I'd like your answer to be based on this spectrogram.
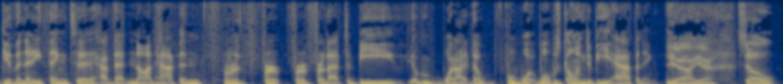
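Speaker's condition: Stuttering; vocal contusion and major concussion, seen by neurologist, chiropractor, physical therapist; 12 years since injury, in speech therapy, oldest client, melodic intonation therapy tried; sometimes on stage, worse when nervous or stressed, rapid sound repetitions, once much worse; repeated sounds, repeated words

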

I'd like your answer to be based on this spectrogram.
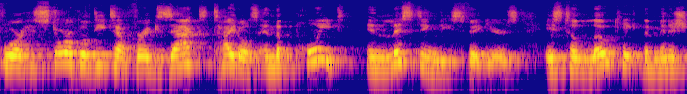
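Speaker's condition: No condition

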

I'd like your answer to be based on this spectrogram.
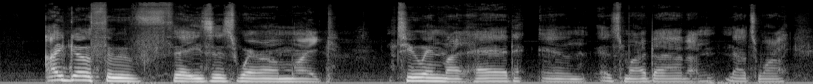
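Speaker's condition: Cerebral palsy, spastic

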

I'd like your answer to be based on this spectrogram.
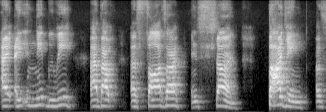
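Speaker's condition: Down syndrome

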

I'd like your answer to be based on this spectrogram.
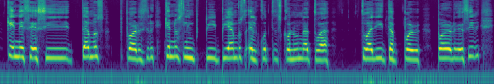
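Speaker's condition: Down syndrome; adult woman

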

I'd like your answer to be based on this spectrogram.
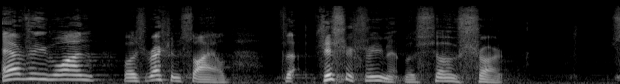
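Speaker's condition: Tongue cancer, jaw reconstruction

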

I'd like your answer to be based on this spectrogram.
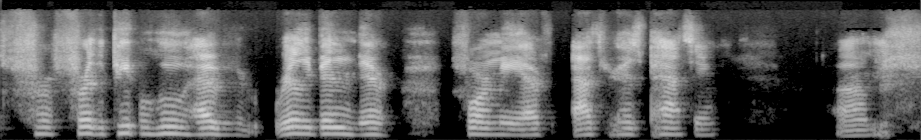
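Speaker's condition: Cerebral palsy; from birth

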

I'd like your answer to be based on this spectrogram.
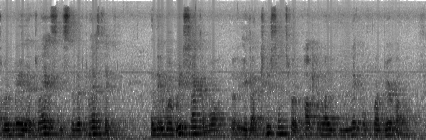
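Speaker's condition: Cerebral palsy; speech

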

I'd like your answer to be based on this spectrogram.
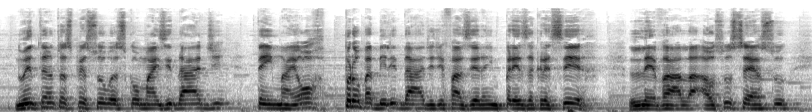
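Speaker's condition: No condition

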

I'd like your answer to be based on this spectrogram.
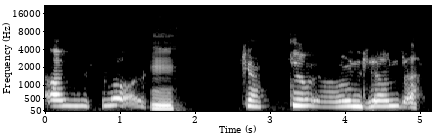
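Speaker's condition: Cerebral palsy, mild

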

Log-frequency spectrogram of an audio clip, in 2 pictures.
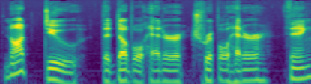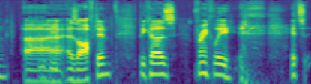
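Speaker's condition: No condition

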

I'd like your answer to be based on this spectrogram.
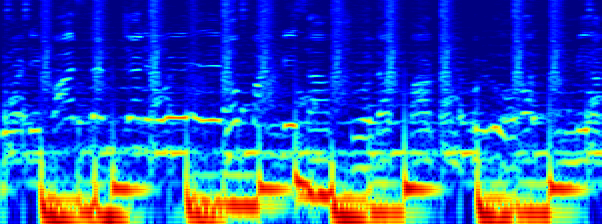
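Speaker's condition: No condition

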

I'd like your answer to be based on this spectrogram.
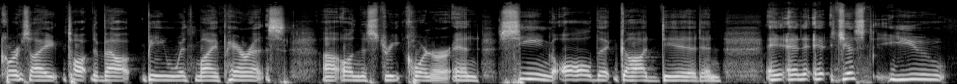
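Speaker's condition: Cleft palate; breathing problems

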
